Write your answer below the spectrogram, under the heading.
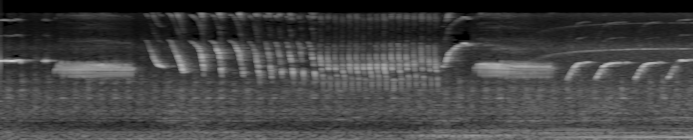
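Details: Spanish Timbrado canary training song: a steady buzzy roll, a fast cascade of falling notes, a second buzzy roll, then short rising whistles, over a faint low rumble.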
